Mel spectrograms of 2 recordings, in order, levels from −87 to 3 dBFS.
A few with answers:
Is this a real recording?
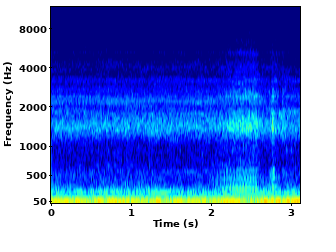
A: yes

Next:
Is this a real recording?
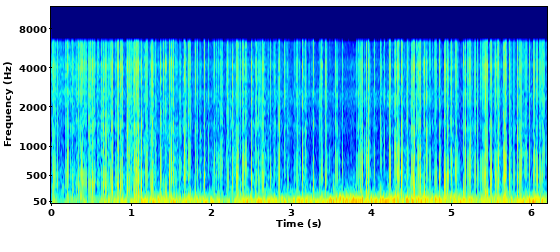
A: yes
